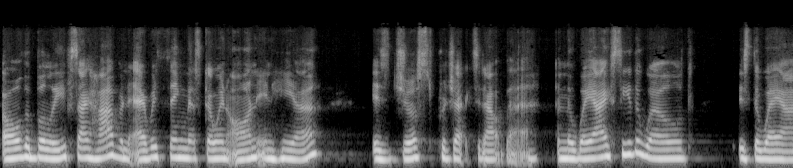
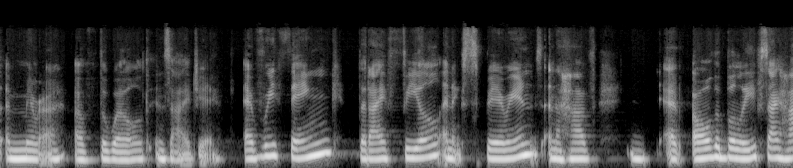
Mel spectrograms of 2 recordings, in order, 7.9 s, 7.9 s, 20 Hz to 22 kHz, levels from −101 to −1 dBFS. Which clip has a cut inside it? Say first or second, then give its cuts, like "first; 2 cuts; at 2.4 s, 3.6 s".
second; 1 cut; at 2.3 s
